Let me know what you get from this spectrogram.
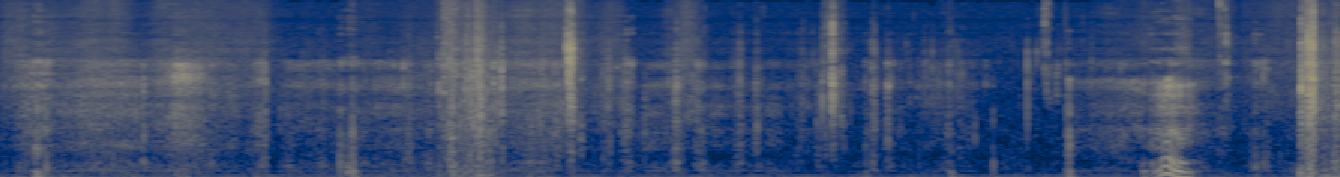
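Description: Close-up chewing of a mouthful of fried chicken sandwich, with irregular wet mouth clicks and crunches. Near the end comes a short pitched vocal sound, the loudest moment, then a sharp click.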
